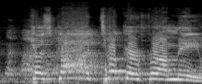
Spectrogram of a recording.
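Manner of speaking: high, slow, mock-heroic shout; Batman. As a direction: cry vengeance like a hammed-up superhero. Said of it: "it's like his Batman level thing".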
